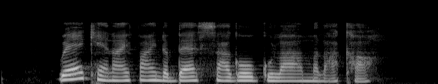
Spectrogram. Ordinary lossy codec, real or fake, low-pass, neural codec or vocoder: none; real; 7.2 kHz; none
